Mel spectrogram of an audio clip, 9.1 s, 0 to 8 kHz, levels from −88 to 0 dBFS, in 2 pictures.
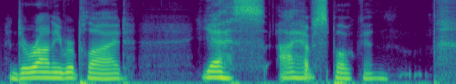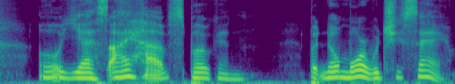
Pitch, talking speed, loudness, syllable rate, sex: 150 Hz, 120 wpm, -18 LUFS, 3.3 syllables/s, female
